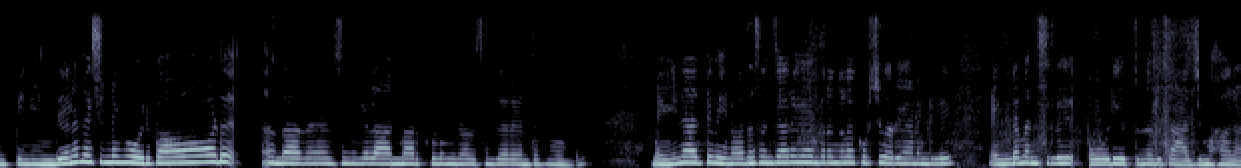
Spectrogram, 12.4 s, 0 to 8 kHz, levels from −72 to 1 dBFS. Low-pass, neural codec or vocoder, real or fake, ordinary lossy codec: 7.2 kHz; codec, 44.1 kHz, 7.8 kbps, DAC; fake; none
